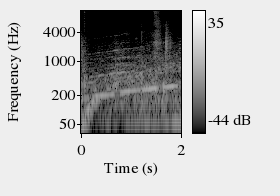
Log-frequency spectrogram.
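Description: Faint background music: a few held notes stepping upward in pitch.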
